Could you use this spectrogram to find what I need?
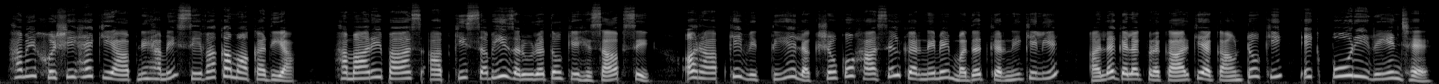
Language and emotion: Hindi, happy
